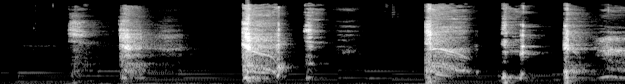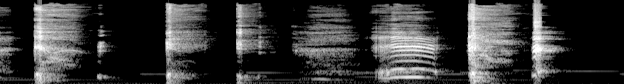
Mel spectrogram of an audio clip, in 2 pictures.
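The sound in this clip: A child coughs repeatedly in many short, harsh bursts with brief gaps between them. Some bursts are hoarse and mixed with throat clearing, and the coughing runs throughout without talk.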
